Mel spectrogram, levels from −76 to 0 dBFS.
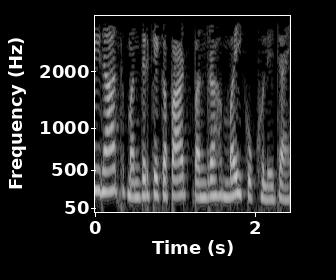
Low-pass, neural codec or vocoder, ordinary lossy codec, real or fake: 3.6 kHz; none; none; real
